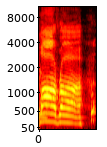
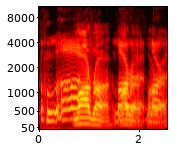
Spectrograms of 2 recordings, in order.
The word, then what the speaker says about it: Lara: It's pronounced Lar. It is pronounced Lara. Lara. So I was right.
